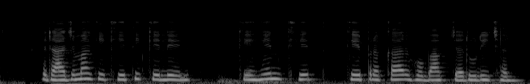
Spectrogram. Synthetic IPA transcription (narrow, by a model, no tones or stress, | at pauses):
ɾaːd͡ʒmakikʰeːt̪ikeleːl | keɦɪnkʰeːt̪ | kepɾəkaːɾɦoːbaːkd͡ʒəɾuːɾit͡ʃʰəl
